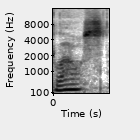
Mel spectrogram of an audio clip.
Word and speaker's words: Laos: We have the Pathet Lao line coming through here, through Laos, or Lao, depending on where you're from. The official USA pronunciation, you say the S. In most countries, you don't.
